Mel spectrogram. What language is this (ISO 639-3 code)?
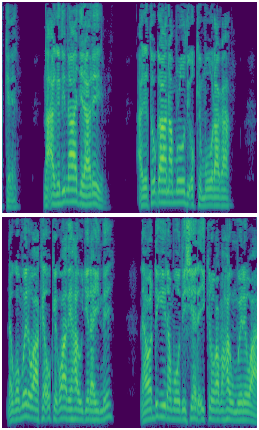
kik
